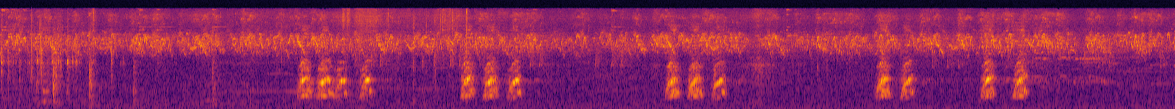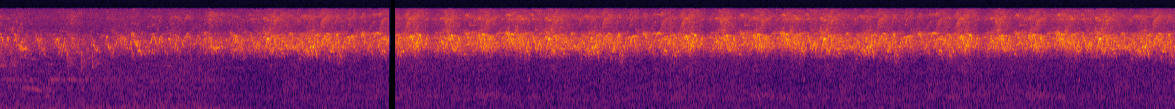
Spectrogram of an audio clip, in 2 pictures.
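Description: Bird calls in short clusters of two or three quick notes, five clusters over about nine seconds, over a steady high-pitched hiss.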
